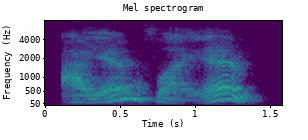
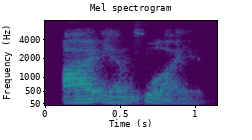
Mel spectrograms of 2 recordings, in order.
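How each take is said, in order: First: Very slow, weight on "am" with a falling end; slow emphatic quote. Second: Soft, hushed, reverent recitation; quiet solemn quote. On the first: Preacher repeating God's name for emphasis, very slow. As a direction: draw out "I am who I am", stressing "am". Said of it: "여기서 나오는 I am이". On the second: Preacher quoting God's name to the church, hushed. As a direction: breathe it low like a holy name. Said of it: "그 유명한 말이에요". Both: Shown as a demonstration.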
